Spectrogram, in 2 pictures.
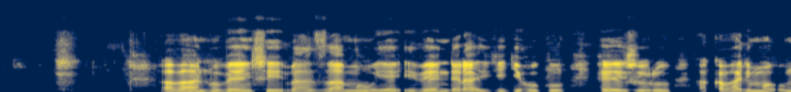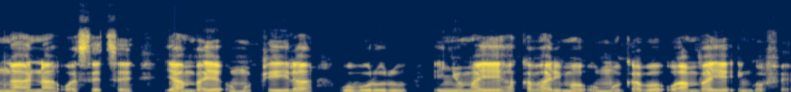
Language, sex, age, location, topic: Kinyarwanda, male, 25-35, Kigali, health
